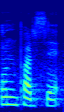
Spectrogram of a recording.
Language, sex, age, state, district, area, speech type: Bodo, female, 18-30, Assam, Kokrajhar, rural, read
